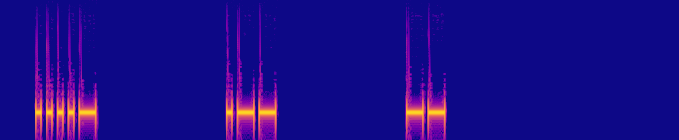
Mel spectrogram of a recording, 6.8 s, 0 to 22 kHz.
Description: Morse code, heard as a keyed tone, about 21 wpm, spaced as for 6 wpm, 700 Hz. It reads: 4WM
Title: USA Call Signs - 5 Characters - 8x Character Spacing - 22wpm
